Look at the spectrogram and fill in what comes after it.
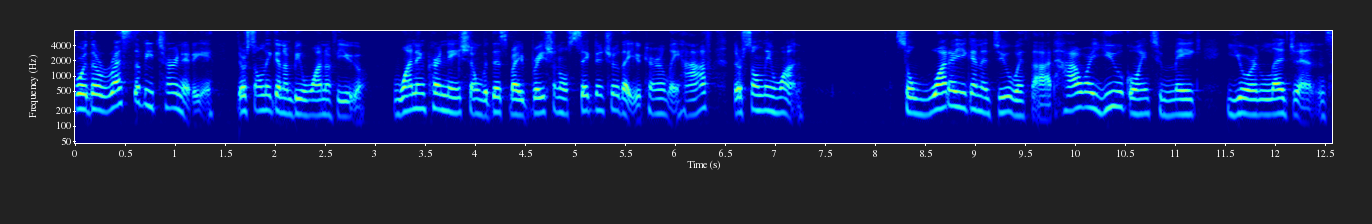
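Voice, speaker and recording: An animated woman with a Spanish accent at a fairly quick pace. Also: medium pitch for a woman, ordinary pitch variation. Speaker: spiritual life coach. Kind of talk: casual vlog talk.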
